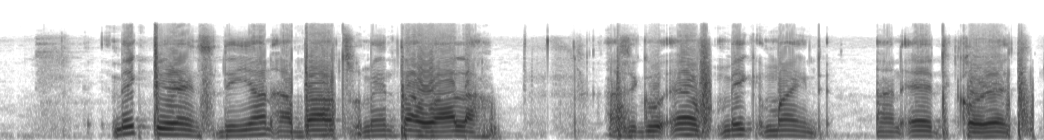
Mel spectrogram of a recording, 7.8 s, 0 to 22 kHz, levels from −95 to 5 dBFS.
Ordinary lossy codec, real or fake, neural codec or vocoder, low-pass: none; real; none; 10.8 kHz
